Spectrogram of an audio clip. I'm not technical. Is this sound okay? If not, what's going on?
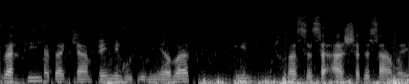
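No, not quite. There are three separate problems.

The noise removal was set far too strong, an overdone noise removal that runs through the whole clip. It cuts away anything resembling background hiss, including softer parts of the speech. The background drops and breaks up into twinkling, warbling specks.

At about 0.43 s there is a skip ahead. Roughly seven tenths of a second of speech never reached the listener, and playback jumped straight to later audio with no pause, so a chunk of speech is simply missing and the two sides are joined abruptly.

From 1.02 s to 1.91 s a jitter buffer speed-up occurs. The receiving end had built up too much waiting audio, so it trimmed many tiny slivers, about a twentieth of a second in total. The speech runs about 4% fast at normal pitch.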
